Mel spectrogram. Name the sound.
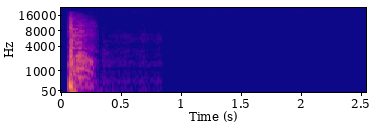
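cough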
